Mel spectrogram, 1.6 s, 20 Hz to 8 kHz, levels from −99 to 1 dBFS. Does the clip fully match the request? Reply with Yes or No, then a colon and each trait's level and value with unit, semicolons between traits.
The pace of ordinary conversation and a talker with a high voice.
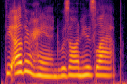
No: fast, 265 wpm; very high, 250 Hz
